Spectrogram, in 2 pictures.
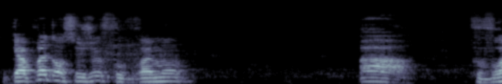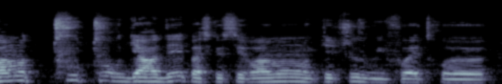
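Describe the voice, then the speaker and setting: A man's voice: on the high side, normal speed, fairly bright tone. A man giving casual, rambling commentary on a horror video game, full of hesitations and slang. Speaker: let's play commentator. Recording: faint background noise.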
